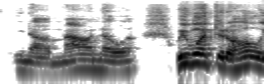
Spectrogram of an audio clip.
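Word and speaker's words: Mauigoa: I just found out that the G is silent. I was saying Mao go this whole. I was saying Mao go this whole time. So it's Mauanoa.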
